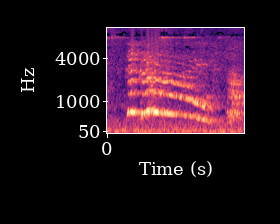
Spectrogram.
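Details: Female Cane Corso in training for puppy behaviours such as leash pulling, jumping and nipping, San Antonio, Texas; one long, high, tonal whine that slides steadily down in pitch, followed by a brief, fainter second note.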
